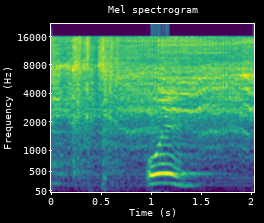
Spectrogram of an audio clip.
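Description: RC toy tractor's small electric motor and plastic gearbox whirring steadily under load as it strains to haul its trailer over a foam speed bump; the trailer's weight is too much for it to pull.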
